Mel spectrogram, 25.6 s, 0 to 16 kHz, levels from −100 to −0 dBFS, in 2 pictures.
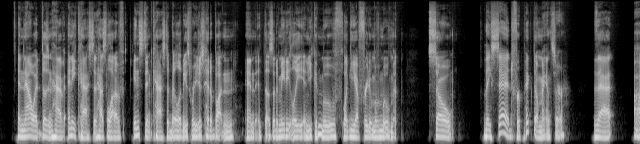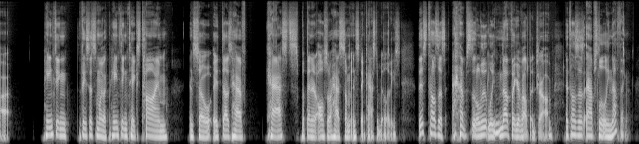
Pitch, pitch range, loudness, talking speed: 125 Hz, 115-140 Hz, -20 LUFS, 185 wpm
